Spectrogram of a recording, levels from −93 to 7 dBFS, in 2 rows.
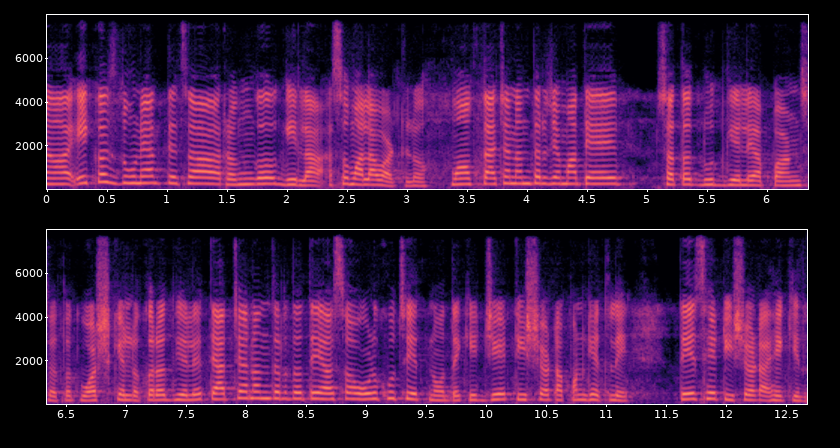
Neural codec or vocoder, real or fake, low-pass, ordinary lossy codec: codec, 16 kHz, 4.8 kbps, FACodec; fake; none; none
